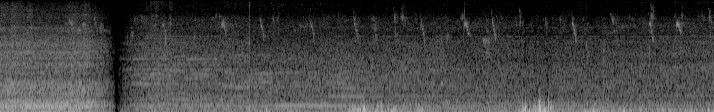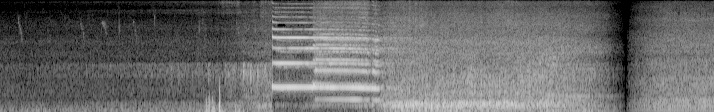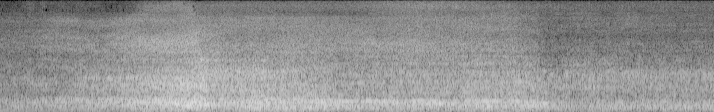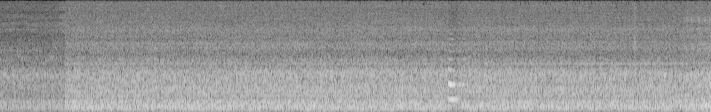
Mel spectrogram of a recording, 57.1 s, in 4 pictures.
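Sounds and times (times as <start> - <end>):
train whine: 0.0 - 8.5, 12.0 - 57.0
train running past: 12.0 - 57.0
train horn blast: 19.7 - 22.4, 51.8 - 52.5
diesel engine running: 26.9 - 57.0.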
